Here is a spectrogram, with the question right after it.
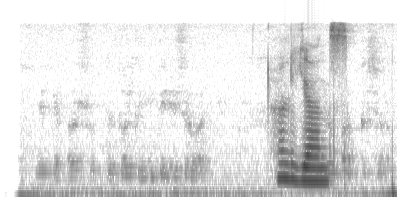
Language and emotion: Russian, neutral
